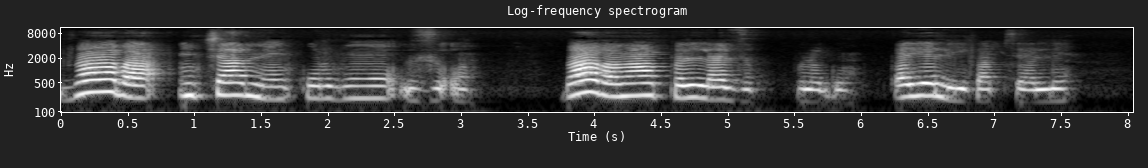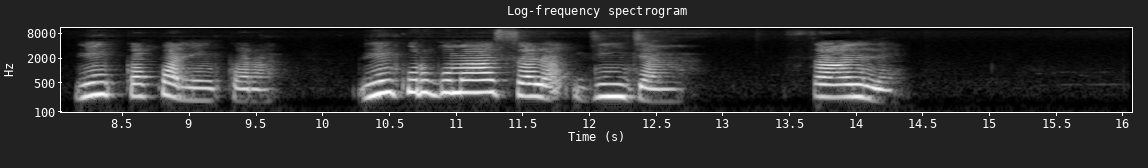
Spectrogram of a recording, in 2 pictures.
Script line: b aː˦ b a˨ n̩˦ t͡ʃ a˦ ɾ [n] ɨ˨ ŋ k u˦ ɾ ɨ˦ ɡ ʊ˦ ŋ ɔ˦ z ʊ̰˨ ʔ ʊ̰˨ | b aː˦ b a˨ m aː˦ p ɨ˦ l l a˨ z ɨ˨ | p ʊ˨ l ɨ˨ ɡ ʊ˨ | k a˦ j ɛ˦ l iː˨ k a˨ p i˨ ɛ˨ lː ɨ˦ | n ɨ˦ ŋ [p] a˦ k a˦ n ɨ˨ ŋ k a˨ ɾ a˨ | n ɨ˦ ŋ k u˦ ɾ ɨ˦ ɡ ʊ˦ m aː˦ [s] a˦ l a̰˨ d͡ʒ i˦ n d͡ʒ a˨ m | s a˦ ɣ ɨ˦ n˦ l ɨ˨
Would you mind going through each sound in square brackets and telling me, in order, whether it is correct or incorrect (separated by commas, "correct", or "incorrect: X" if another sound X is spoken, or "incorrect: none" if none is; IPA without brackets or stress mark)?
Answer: correct, incorrect: k, correct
